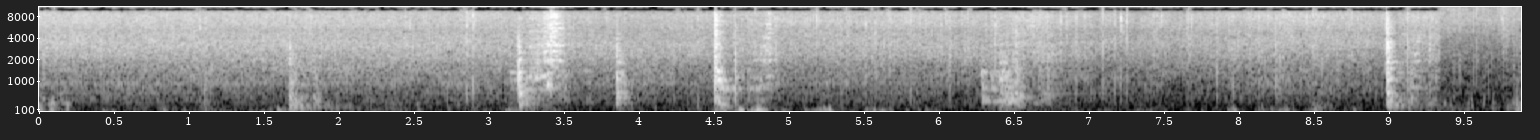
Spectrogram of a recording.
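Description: Fried rice sizzling steadily on the hot steel top of a 17-inch Blackstone griddle, just dosed with soy sauce. A metal spatula scrapes and tosses the rice against the griddle several times.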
